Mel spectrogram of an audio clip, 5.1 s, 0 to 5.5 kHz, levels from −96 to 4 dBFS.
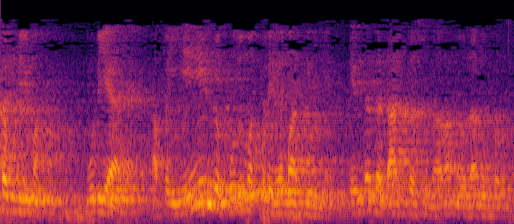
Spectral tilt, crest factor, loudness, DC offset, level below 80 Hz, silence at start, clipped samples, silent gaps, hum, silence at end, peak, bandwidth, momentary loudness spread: -11.5 dB/octave; 16 dB; -24 LUFS; under 0.1%; -52 dBFS; 0 s; under 0.1%; none; none; 0 s; -6 dBFS; 4.4 kHz; 8 LU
